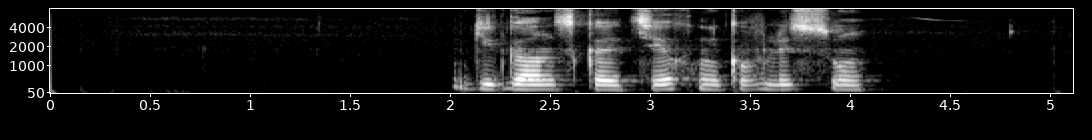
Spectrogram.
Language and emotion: Russian, neutral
